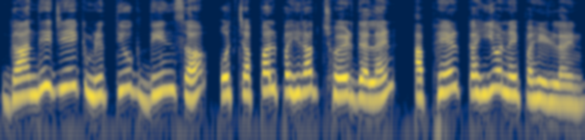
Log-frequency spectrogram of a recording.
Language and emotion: Maithili, neutral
